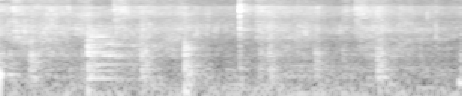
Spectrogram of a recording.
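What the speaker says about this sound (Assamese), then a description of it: "মাংস হৈ আছে" Meat sizzling gently in a pan with intermittent stirring scrapes and a sharp metallic clink, close and moderately quiet.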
